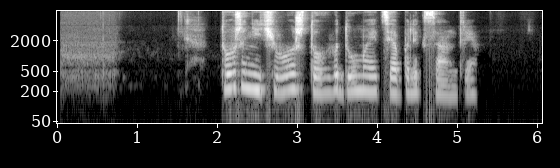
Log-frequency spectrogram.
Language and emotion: Russian, neutral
